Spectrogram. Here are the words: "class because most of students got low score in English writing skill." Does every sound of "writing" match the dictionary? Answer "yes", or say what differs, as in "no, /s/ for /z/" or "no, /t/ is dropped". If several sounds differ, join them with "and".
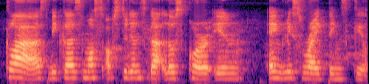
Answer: yes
